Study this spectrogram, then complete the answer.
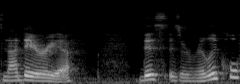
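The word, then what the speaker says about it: Cnidaria: remember that okay now the sea is silent this is nidaria this is a really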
